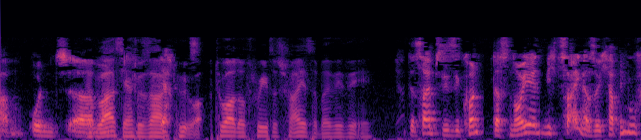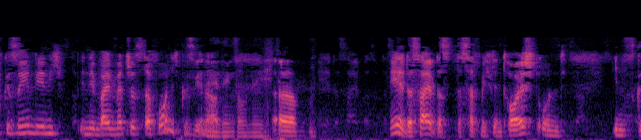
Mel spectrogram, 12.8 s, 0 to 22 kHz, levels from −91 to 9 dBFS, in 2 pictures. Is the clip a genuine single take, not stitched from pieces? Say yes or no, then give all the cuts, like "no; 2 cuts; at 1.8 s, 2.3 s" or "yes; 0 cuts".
no; 9 cuts; at 1.4 s, 2.7 s, 4.0 s, 4.8 s, 5.4 s, 6.2 s, 8.7 s, 10.8 s, 11.3 s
